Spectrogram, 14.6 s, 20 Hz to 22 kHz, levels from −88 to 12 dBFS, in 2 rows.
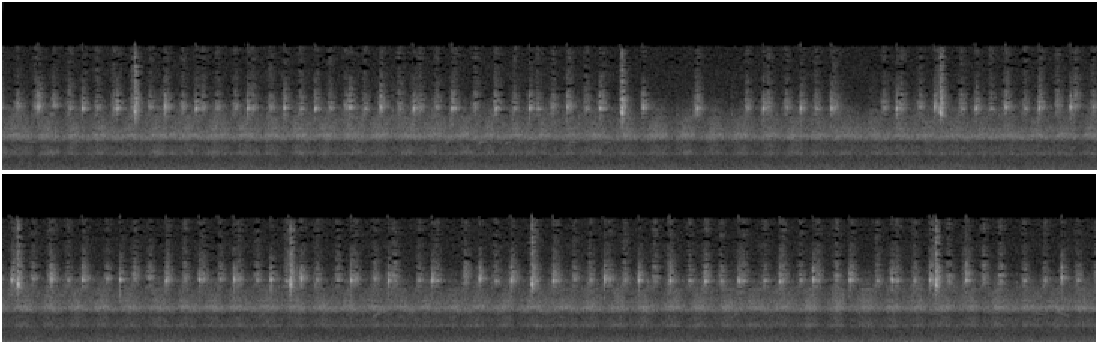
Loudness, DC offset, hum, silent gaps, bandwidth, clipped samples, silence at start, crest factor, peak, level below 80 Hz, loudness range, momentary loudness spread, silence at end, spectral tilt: -32 LUFS; under 0.1%; none; none; 17 kHz; under 0.1%; 0 s; 28 dB; -8 dBFS; -56 dBFS; 1 LU; 6 LU; 0 s; 1 dB/octave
